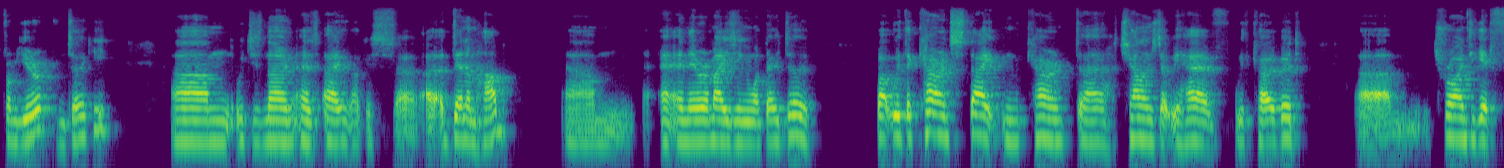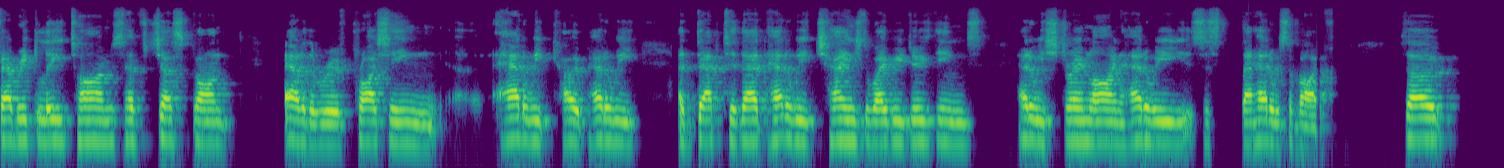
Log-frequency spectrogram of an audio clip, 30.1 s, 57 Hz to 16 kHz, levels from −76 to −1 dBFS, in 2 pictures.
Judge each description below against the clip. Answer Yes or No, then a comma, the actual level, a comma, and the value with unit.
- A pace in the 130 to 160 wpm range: No, average, 170 wpm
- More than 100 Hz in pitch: Yes, medium, 140 Hz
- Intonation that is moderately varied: No, narrow, 1.4 semitones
